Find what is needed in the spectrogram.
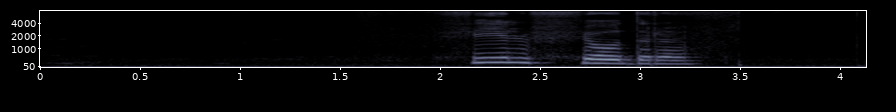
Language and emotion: Russian, neutral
